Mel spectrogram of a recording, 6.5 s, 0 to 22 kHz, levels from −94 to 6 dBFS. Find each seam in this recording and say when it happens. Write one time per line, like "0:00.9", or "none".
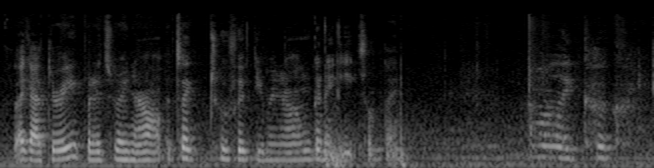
0:02.0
